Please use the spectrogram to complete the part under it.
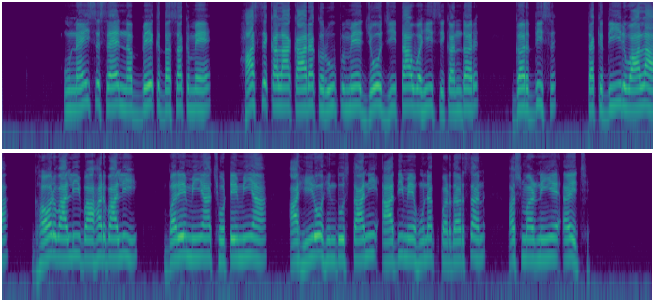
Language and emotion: Maithili, neutral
